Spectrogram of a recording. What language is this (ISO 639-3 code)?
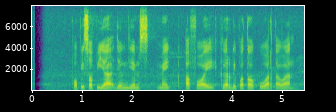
sun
